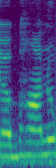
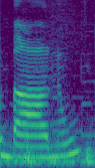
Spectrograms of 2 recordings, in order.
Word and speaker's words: भानु: एंड भानु को तो बानू बोलते हैं.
